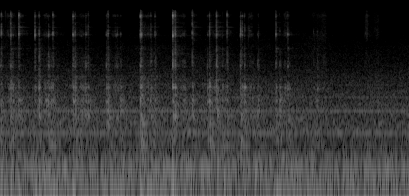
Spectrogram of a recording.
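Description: A plastic valve part clicks softly as a hand turns it.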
